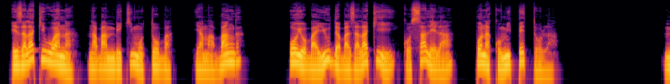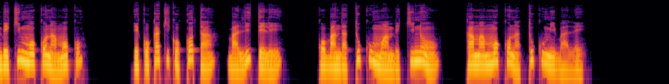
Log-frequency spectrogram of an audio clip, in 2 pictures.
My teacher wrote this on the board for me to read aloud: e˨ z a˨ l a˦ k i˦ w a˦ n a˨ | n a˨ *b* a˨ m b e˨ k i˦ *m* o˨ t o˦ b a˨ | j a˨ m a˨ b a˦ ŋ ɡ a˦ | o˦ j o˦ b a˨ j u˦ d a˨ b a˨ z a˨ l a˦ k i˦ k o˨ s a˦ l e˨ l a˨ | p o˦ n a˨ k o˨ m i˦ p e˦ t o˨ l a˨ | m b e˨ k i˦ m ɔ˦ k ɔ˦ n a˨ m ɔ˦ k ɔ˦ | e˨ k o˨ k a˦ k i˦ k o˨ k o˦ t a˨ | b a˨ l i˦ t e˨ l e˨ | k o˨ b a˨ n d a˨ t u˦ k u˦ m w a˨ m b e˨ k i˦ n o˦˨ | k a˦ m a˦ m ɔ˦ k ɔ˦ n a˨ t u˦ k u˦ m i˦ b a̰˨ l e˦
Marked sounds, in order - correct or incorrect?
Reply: correct, correct

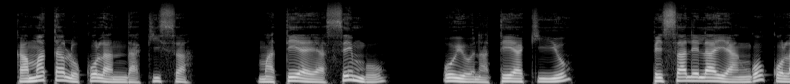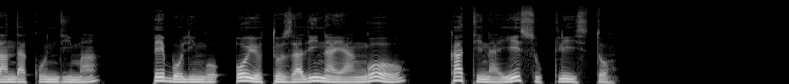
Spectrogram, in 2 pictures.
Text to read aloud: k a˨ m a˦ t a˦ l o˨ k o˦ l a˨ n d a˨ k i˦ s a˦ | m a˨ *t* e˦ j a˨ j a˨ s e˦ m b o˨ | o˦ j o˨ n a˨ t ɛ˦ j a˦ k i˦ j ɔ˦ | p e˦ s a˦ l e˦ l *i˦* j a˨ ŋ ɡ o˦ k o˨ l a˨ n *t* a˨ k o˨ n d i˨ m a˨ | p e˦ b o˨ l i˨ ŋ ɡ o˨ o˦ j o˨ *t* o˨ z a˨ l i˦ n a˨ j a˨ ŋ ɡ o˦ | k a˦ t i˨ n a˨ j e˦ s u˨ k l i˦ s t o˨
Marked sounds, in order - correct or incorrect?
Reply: correct, incorrect, incorrect, correct

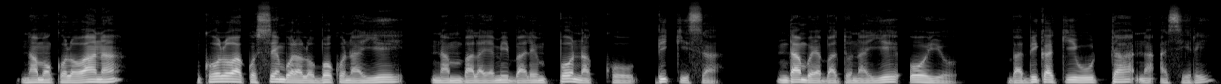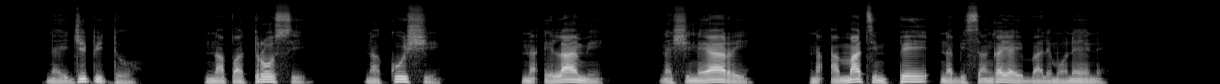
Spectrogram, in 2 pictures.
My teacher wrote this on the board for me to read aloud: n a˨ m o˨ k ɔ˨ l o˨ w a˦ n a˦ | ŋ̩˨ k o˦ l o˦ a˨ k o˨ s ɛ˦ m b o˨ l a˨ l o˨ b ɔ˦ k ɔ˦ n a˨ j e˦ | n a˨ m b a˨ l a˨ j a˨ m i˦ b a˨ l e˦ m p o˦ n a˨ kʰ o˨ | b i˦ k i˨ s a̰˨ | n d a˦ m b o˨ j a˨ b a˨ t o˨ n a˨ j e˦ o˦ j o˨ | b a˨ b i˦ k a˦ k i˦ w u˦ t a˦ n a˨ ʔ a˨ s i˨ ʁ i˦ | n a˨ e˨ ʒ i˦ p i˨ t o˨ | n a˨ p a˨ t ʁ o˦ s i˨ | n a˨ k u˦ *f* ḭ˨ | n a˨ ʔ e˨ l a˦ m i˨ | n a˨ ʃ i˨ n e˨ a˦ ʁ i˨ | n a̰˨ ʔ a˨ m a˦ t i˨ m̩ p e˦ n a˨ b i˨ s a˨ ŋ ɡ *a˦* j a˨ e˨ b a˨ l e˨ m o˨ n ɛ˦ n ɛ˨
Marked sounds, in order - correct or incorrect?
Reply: incorrect, correct

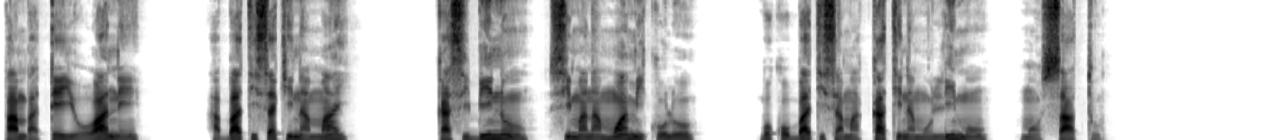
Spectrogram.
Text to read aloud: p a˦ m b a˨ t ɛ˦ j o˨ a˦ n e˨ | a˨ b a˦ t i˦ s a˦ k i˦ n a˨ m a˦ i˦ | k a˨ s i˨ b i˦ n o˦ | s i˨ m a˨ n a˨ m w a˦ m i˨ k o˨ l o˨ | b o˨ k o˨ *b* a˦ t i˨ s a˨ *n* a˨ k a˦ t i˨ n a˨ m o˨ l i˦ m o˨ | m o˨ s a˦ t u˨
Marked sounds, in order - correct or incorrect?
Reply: correct, incorrect

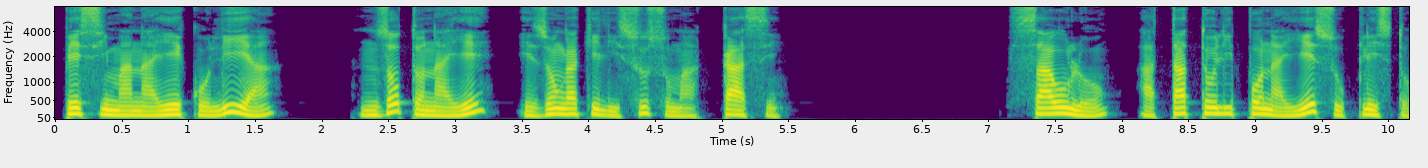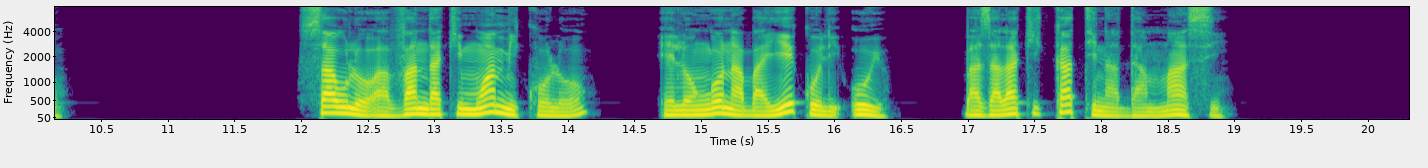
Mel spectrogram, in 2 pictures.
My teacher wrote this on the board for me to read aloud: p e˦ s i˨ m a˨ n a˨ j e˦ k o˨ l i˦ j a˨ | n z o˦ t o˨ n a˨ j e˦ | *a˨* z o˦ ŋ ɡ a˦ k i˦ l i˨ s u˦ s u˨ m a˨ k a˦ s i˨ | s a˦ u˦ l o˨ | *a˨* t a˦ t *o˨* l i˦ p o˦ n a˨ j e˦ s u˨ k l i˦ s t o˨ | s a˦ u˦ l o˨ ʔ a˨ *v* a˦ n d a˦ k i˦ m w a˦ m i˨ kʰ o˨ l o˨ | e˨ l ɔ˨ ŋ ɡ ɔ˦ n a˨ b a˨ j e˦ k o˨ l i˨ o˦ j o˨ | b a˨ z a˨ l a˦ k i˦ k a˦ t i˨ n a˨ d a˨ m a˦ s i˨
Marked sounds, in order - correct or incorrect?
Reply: incorrect, correct, incorrect, correct

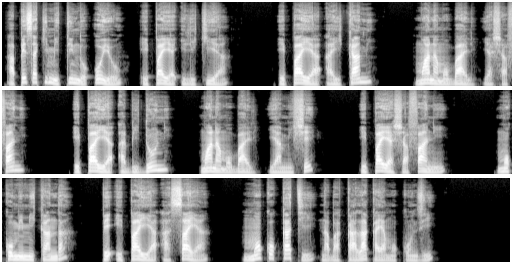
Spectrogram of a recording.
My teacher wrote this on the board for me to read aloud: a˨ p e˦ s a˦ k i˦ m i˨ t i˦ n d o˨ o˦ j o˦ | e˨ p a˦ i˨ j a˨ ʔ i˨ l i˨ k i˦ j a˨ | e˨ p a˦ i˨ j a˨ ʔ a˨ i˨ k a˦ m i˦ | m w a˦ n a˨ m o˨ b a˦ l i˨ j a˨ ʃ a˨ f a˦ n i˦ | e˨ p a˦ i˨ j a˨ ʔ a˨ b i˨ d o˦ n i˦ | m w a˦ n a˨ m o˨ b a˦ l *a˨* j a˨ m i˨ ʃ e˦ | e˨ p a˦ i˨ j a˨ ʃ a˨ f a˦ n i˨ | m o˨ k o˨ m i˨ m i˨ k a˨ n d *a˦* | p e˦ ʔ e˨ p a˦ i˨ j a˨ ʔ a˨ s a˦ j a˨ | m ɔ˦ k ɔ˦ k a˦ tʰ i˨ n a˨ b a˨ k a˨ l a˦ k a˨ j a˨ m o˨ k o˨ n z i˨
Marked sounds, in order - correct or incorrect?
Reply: incorrect, correct

